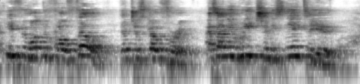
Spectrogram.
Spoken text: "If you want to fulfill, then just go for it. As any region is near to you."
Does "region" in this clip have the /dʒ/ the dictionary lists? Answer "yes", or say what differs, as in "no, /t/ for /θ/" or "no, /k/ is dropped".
no, /tʃ/ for /dʒ/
